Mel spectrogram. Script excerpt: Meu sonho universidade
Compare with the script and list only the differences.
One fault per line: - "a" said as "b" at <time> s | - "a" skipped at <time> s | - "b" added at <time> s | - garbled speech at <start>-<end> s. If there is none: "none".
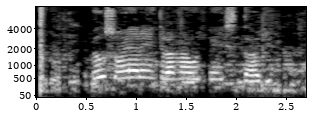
- "era entrar na" added at 0.9 s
